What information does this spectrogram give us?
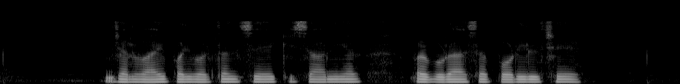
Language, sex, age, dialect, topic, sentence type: Magahi, male, 25-30, Northeastern/Surjapuri, agriculture, statement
